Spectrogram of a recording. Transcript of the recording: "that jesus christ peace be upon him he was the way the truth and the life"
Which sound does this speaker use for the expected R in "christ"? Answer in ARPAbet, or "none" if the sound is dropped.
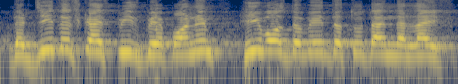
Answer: R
